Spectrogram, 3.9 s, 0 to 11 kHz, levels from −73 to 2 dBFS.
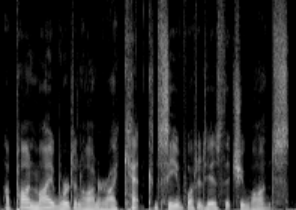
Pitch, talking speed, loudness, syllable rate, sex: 115 Hz, 215 wpm, -20 LUFS, 4.8 syllables/s, male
